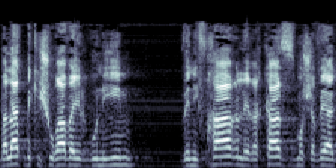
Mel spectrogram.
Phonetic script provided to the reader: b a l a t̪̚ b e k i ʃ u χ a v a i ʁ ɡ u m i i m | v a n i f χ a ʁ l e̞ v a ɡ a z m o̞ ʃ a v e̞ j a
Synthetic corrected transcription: b a l a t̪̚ b e k i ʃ u ʁ a v a i ʁ ɡ u n i i m | v e n i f χ a ʁ l e̞ ʁ a k a z m o̞ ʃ a v e̞ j a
